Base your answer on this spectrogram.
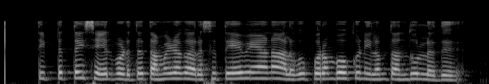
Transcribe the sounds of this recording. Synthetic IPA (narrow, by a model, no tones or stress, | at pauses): t̪ɪʈːɐt̪ːɐɪsɛjɐlpɐɽɯt̪ːɐt̪ɐmɪɻɐɣɐːɾɐsɯt̪eːʋɐjaːnɐːlɐʋɯpʊɾɐmboːkːɯnɪlɐmt̪ɐnd̪ɯɭːɐðɯ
